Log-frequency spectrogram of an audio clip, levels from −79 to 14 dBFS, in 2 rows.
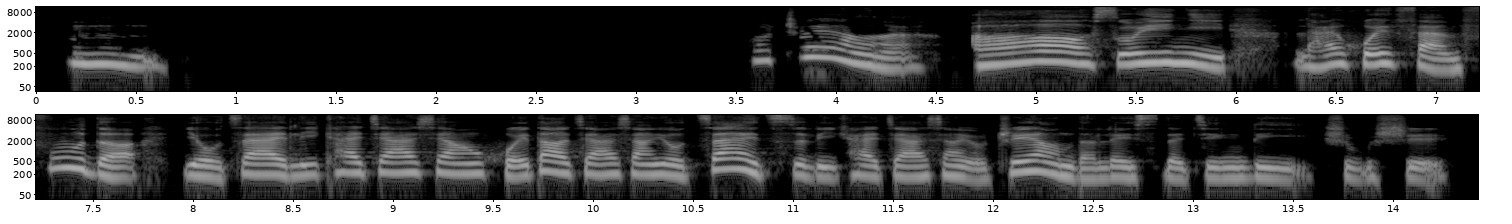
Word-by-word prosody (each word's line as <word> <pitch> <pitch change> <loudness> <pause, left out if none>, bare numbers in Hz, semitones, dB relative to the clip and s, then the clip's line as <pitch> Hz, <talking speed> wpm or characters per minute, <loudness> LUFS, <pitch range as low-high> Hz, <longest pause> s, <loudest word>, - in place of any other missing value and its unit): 嗯。 235 -6 -2 2.9
哦， 300 0 -5
这 380 +1 -3
样 315 -10 +2
啊。 180 -1 -4 0.7
哦， 245 - +1
所 235 +2 +1
以 260 +1 +4
你 215 -7 +2 0.3
来 215 +4 -2
回 235 +1 +3
反 210 -9 0
复 305 - 0
地 170 -6 +2 0.2
有 185 -4 +1
在 200 +3 +3
离 190 +1 -1
开 225 +2 -2
家 225 0 0
乡 220 -2 -1
回 180 -4 -1
到 240 +1 +3
家 205 -2 -1
乡 205 -1 -1
又 195 -3 +1
再 285 - +2
次 195 0 -4
离 170 -2 -3
开 185 0 -3
家 170 0 -1
乡， 180 0 -3
有 145 -3 -3
这 235 +10 +1
样 230 -8 +3
的 150 -2 -4
类 165 +1 -2
似 165 +1 -6
的 160 - -2
经 160 +2 -4
历， 160 0 -4
是 165 - -8
不 155 - -10
是？ 155 0 -6
200 Hz, 180 characters per minute, -26 LUFS, 170-235 Hz, 2.9 s, 以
